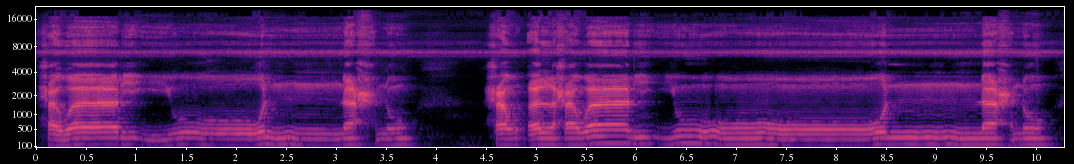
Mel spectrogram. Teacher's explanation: taklil e Isa pada ayat yang ke52 ini diwasalkan idamun Nun diidamkan Nun pada Nun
